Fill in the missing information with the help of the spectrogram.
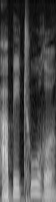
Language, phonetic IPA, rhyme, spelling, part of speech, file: German, [ˌabiˈtuːʁə], -uːʁə, Abiture, noun, De-Abiture.ogg
- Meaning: nominative/accusative/genitive plural of Abitur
